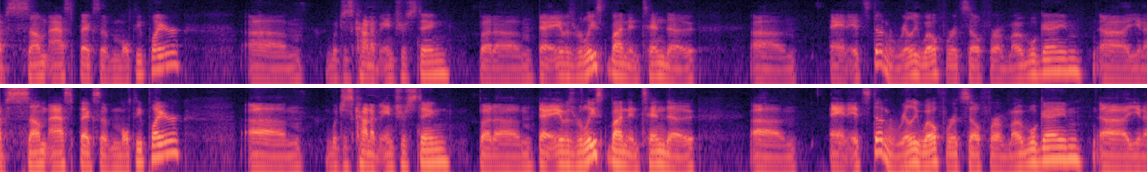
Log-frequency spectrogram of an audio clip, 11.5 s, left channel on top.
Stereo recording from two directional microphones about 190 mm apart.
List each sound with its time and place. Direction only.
0.0 s speech: 35° right (ahead or behind)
